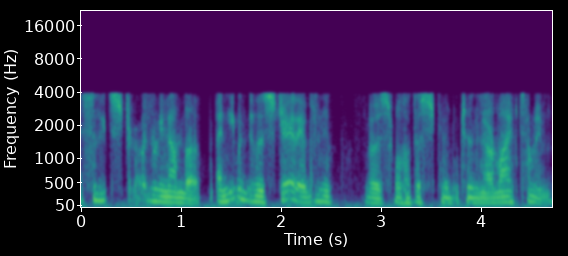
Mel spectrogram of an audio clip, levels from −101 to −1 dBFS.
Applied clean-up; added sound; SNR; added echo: neural diffusion model UNIVERSE++.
